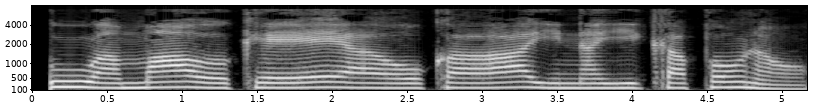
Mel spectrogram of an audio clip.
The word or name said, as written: Ua mau ke ea o ka aina i ka pono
